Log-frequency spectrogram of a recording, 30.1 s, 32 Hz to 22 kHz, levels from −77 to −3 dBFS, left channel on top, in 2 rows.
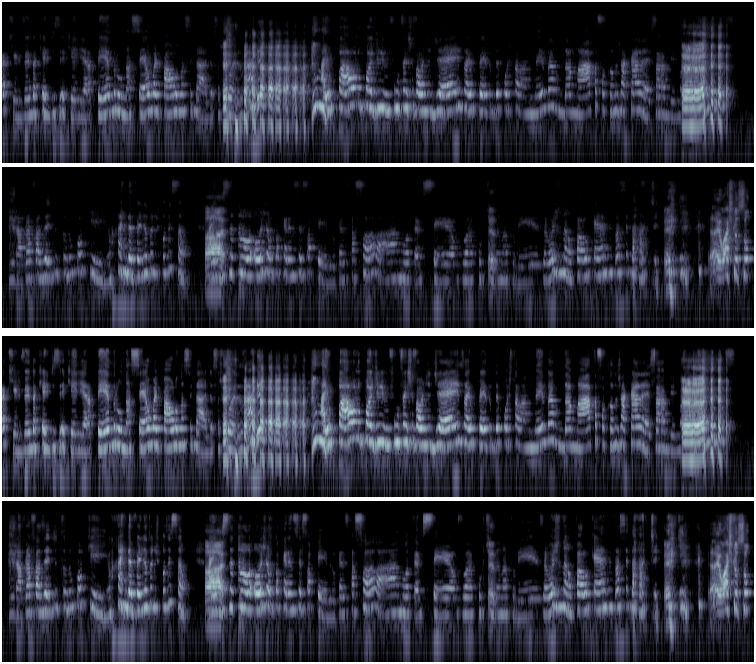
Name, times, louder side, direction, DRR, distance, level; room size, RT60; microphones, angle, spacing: voice 1, 0.0-5.5 6.4-14.3 15.3-29.1 29.5-29.7, right 6 dB, 80° right, 0.6 m, -35 dB
voice 2, 5.2-6.5 13.6-14.4 15.2-15.3 19.1-19.5 24.8-24.9 28.3-28.5 29.2-30.0, right 4 dB, 30° right, 0.9 m, -29 dB
13.5 x 6.2 x 4.2 m
head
